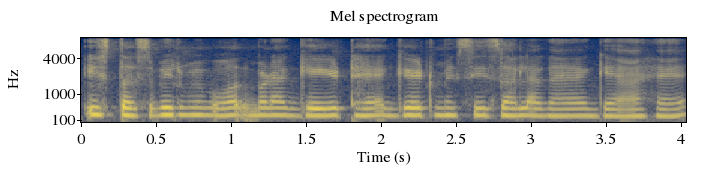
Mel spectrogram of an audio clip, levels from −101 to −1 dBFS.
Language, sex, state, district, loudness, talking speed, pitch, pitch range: Hindi, male, Delhi, New Delhi, -19 LUFS, 195 wpm, 215 Hz, 210-220 Hz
